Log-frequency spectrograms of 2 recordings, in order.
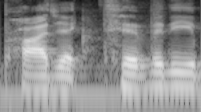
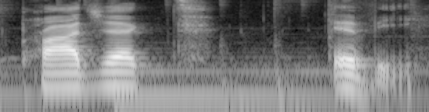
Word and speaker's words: Projectivy: And I normally mispronounce this with Projectivity, but it's Projectivy.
